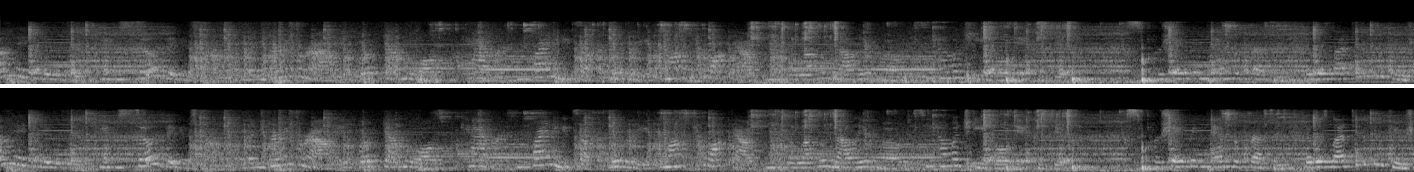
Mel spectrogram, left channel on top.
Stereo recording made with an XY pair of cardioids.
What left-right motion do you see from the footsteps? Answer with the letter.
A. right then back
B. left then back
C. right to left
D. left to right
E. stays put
B.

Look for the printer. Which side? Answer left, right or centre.
centre.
